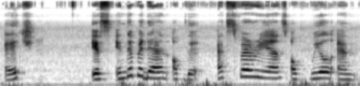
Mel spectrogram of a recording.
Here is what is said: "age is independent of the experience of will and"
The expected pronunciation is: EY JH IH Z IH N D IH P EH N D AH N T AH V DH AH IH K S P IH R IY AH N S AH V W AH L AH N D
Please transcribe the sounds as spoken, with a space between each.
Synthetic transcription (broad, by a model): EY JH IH S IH N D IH P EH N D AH N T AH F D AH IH K S P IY R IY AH N S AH F W AH L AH N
